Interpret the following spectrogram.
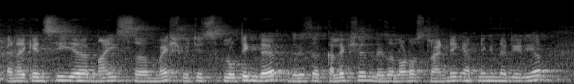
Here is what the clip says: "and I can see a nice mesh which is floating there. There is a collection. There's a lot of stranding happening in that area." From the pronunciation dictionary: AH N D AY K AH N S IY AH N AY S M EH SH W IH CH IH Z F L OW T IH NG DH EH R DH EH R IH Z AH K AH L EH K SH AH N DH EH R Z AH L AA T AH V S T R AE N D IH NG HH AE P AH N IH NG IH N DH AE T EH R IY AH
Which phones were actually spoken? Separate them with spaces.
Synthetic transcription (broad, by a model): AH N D AY K AH N S IY AH N AY S M EH SH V IH CH IH Z F L OW T IH NG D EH R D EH R IH Z AH K AH L EH K SH AH N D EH R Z AH L AA T AH V S T R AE N D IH NG HH AE P AH N IH NG IH N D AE T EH R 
